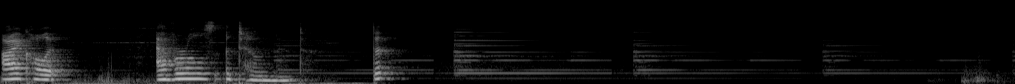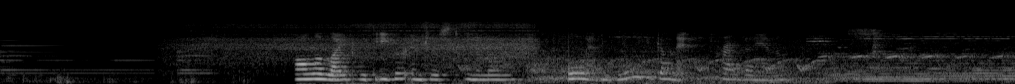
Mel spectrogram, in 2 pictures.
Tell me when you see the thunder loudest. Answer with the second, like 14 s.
10 s.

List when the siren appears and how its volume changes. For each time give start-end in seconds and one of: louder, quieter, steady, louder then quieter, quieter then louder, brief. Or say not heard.
14.7-20.2 louder.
